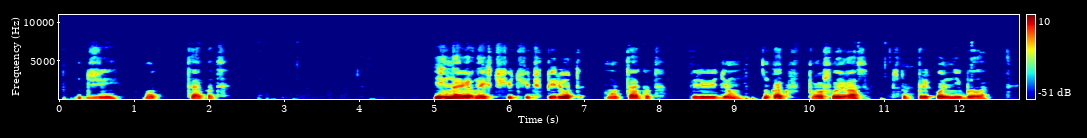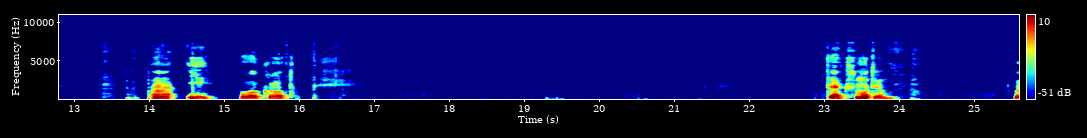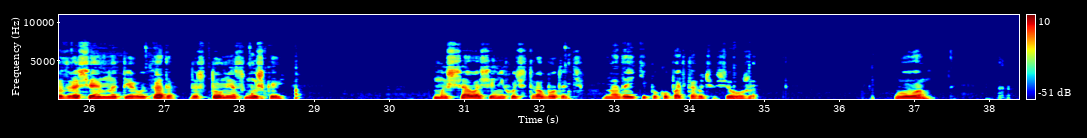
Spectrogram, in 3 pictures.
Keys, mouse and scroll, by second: 0.1 g, 5.0 middle click, 5.0 g, 8.3 click, 9.2 g, 10.9 middle click, 11.3 middle click, 13.9 a, 14.4 i, 22.8 click, 23.7-24.7 scroll down 4, 24.1 click, 27.5 click, 29.4 click, 34.4 space, 36.3 space, 37.2-37.9 scroll down 2, 38.0-38.4 shift+scroll down 1.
